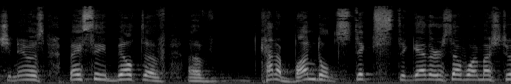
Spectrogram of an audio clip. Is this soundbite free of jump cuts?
no; 1 cut; at 2.5 s

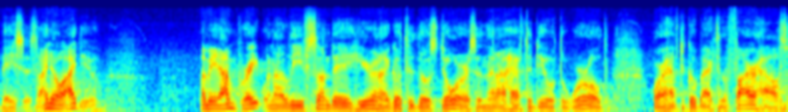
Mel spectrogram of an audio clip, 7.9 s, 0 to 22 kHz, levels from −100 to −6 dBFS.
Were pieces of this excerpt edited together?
no; 0 cuts

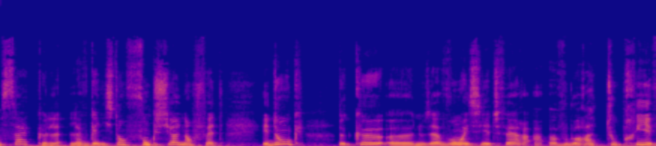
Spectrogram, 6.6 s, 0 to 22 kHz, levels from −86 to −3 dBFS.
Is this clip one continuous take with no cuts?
yes; 0 cuts

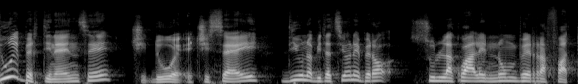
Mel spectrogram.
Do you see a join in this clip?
yes; 1 cut; at 1.2 s

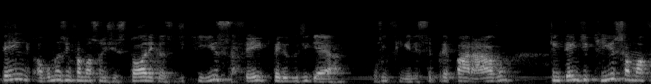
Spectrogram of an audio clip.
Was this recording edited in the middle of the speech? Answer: yes; 4 cuts; at 2.3 s, 2.7 s, 3.8 s, 5.5 s

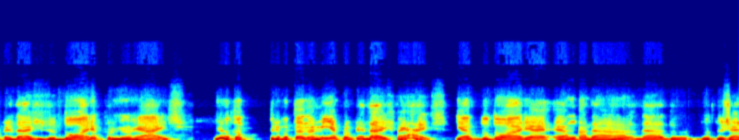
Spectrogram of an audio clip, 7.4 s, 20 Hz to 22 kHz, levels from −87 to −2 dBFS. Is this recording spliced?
yes; 5 cuts; at 1.9 s, 2.6 s, 4.0 s, 4.5 s, 5.8 s

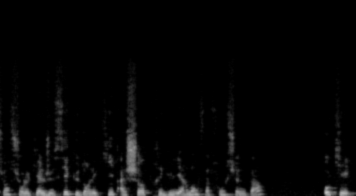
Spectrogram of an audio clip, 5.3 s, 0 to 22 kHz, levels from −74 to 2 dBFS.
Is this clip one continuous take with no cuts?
no; 1 cut; at 1.7 s

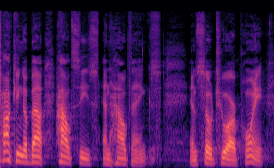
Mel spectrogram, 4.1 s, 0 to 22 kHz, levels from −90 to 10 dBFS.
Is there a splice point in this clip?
yes; 3 cuts; at 1.1 s, 1.5 s, 1.9 s

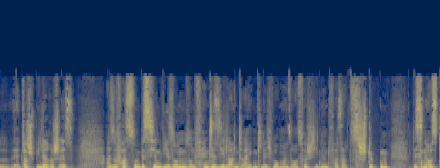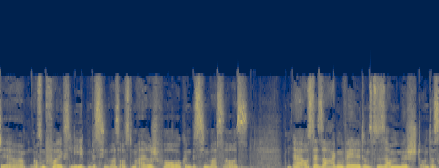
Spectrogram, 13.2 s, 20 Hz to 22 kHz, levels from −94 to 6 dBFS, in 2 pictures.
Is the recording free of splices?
no; 1 cut; at 12.2 s

